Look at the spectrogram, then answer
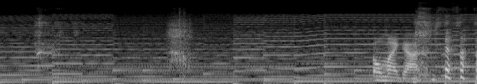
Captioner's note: laughs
